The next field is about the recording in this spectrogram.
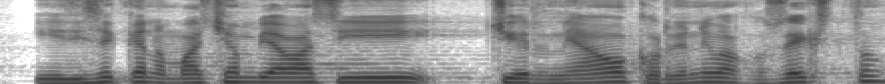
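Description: A man speaks at a fairly quick pace with a fairly high pitch. His tone is dark and mellow, and the background is quiet. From Mexico, Durango. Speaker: podcast host and musician; podcast host. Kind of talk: casual chat. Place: studio. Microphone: studio mic.

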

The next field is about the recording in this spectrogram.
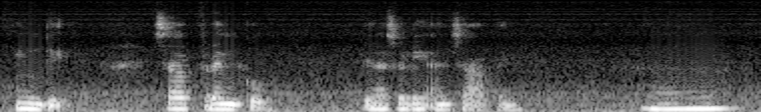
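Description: Taking long, frequent pauses, a woman speaks at a very slow pace. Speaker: microblading artist. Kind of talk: casual chat. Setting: hotel room.

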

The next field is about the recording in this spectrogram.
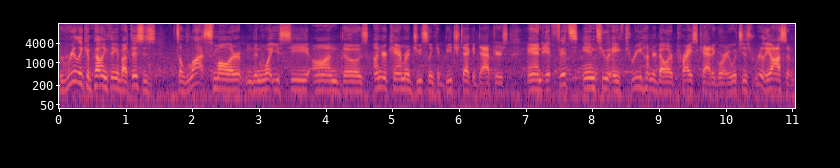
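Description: The sound is dry with no echo, though noticeable background noise is present. A man talks at a fairly quick pace. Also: ordinary pitch variation. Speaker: video gear reviewer. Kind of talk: product review commentary. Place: hall.

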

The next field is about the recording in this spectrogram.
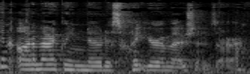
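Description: Soft-spoken, a woman talks at a moderate pace over light background noise. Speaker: social media content creator; ASMR creator. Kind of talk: ASMR sleep video, softly spoken chat. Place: home room.

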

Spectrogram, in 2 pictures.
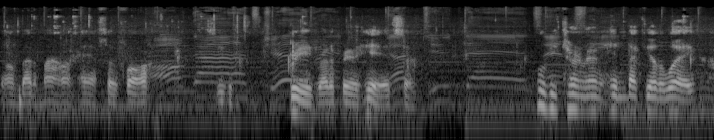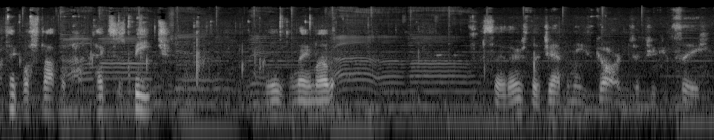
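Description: Clear music plays behind a man talking at a fairly quick pace. The sound is dry, with no echo. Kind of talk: casual vlog chat. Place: open country. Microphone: phone near.

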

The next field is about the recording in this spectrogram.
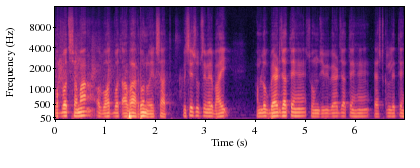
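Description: A man talks at a fairly low pitch and moderate pace. His intonation is monotone and flat. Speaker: workshop participant. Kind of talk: feedback sharing at a workshop. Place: hall.

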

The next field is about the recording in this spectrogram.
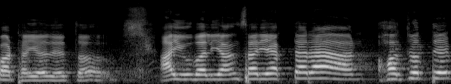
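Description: Extremely high in pitch, this man's voice has a bright, sharp tone. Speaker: Islamic preacher. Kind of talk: sermon. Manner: animated.

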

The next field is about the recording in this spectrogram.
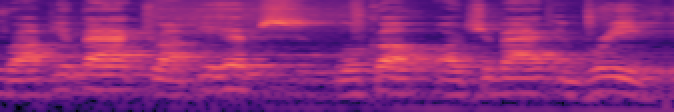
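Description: Noticeable background noise fills the recording. A male voice talks over it. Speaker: fitness coach. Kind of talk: workout class instruction. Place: gym. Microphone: camera far.

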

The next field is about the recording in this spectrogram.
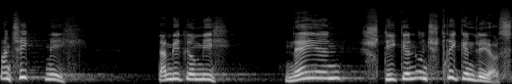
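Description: Against a quiet background, a man with an extremely high pitch and a warm tone speaks very slowly with lively intonation and long, frequent pauses. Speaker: storyteller. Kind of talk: fairy tale storytelling. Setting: outdoors at a historic well. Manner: measured, formal storyteller's cadence, calm and deliberate; warm, inviting address to the audience. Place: church. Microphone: lapel.

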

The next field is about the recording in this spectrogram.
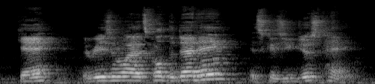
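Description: A man speaks with audible room echo around his voice. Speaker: fitness coach. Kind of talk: tutorial. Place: gym. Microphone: camera far.

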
